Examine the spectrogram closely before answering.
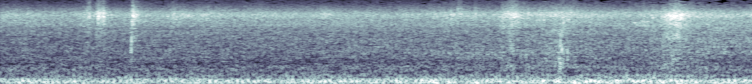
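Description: Steady low rumble of wind buffeting the handheld camera's microphone, with a few faint ticks about a second in and again near four and five seconds.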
